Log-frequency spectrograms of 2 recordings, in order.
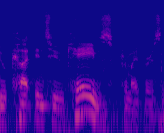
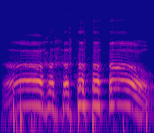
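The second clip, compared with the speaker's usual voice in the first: laughing; 10 semitones higher, 9 dB louder, slower than usual. Real, not acted. Laughing at own mishap.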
